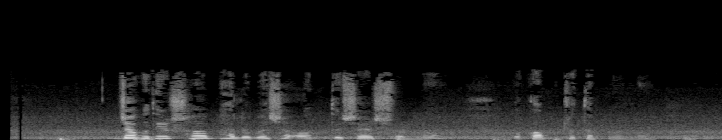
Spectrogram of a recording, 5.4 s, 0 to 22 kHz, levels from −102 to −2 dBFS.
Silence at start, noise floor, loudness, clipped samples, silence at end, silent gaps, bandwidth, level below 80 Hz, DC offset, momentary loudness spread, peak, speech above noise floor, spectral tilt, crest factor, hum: 0.25 s; -48 dBFS; -29 LUFS; under 0.1%; 0 s; none; 11 kHz; -70 dBFS; under 0.1%; 24 LU; -8 dBFS; 19 dB; -5 dB/octave; 22 dB; none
